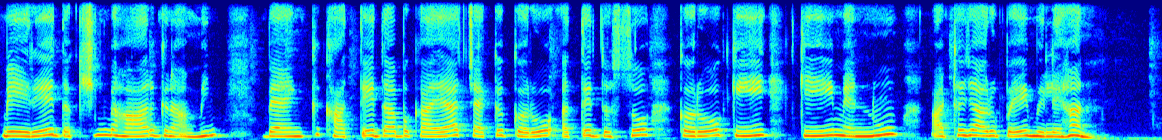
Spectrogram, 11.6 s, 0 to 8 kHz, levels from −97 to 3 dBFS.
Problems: background sounds at intervals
